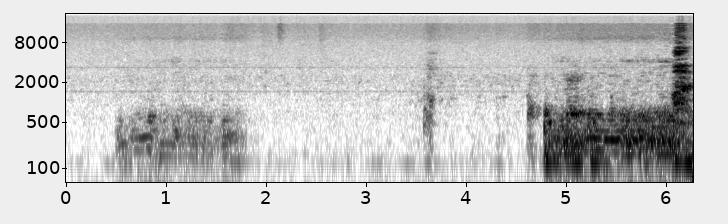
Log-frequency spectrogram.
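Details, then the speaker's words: Snoring from a sleeping dog: low, rattling rumbles, one softer and one louder, separated by a quiet pause in a still room. "Do y'all hear him snoring? He is over here super snoring."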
